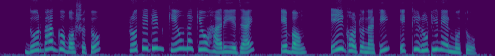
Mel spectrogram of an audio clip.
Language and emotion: Bengali, neutral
